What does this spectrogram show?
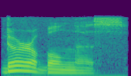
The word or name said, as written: durableness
